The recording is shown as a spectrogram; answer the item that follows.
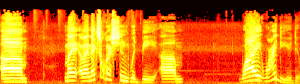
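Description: Very slowly and with long, frequent pauses, a man speaks at a fairly high pitch, his voice making very wide pitch swings and big swings in loudness. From New York City, Puerto Rican family. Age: 30s. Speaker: podcast host and comedian. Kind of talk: casual interview. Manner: halting, repeats words.

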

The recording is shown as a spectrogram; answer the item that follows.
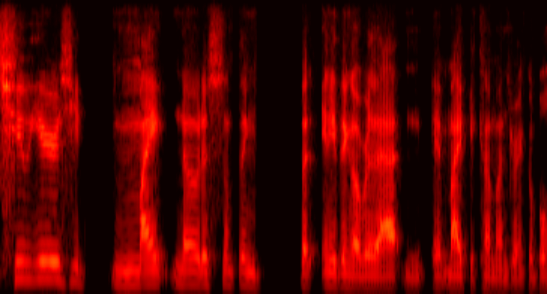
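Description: With an unremarkable speaking voice, a man talks at medium pitch and a moderate pace, the sound dry and close with no echo. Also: lively intonation, quiet background. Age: 50s. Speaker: musician and cocktail enthusiast guest. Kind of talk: casual chat.

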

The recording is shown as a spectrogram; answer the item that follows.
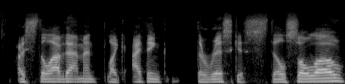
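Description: Over a quiet background, a man talks at a medium pitch and moderate pace in a bright, sharp tone. The sound is dry and close, with no echo. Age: 20s. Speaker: entrepreneur and podcast host. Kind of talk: casual interview. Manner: halting, many fillers and repeats.

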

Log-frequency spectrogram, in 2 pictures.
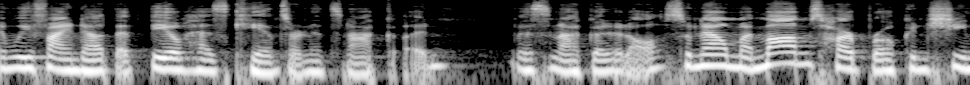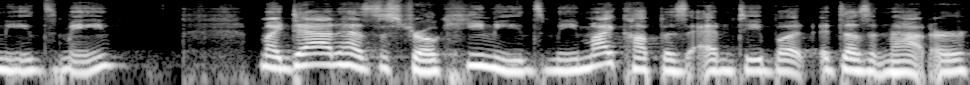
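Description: Very clean recording, silent background: a woman at a medium pitch with a Midwestern American accent, ordinary pitch variation and a moderate pace. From West Michigan. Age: 30s. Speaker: podcast host. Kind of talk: personal monologue. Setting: studio.

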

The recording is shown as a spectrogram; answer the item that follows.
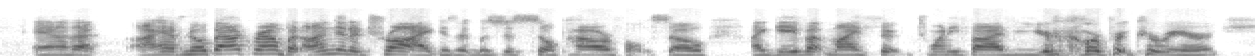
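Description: A woman with an unremarkable speaking voice talks at a moderate pace in a medium pitch with ordinary pitch variation, recorded in a dry, close sound with no echo. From Canada. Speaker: company founder. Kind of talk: interview.

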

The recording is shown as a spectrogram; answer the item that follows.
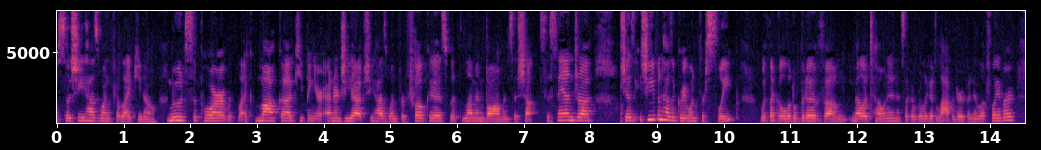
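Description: Using a normal speaking voice, a woman talks at medium pitch and a fairly quick pace with ordinary pitch variation. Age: 20s. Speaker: singer-songwriter and entrepreneur. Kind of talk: interview.

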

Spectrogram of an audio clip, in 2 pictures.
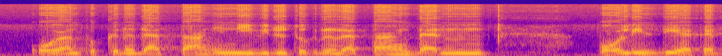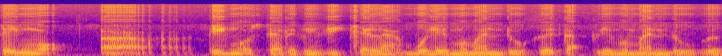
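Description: A man speaks very fast while noticeable background noise carries on behind him. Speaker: automotive expert. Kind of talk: radio phone interview.

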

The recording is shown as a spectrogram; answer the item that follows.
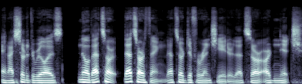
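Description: At a fairly quick pace, a man speaks with ordinary pitch variation. The recording is very clean with a silent background and a dry, close sound with no echo. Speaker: musician guest. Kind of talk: casual chat.

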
